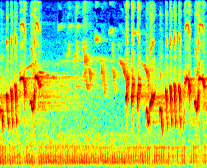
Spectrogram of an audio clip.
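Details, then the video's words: Shama singing, played as a lure to spur other birds into full song: rapid chattering bursts of bright whistles and chips, a short lull with faint high notes, then dense twittering phrases resume; low droning rumble beneath throughout. "PANCINGAN MURAI AGAR GACOR DENGAN SUARA ASLI"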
